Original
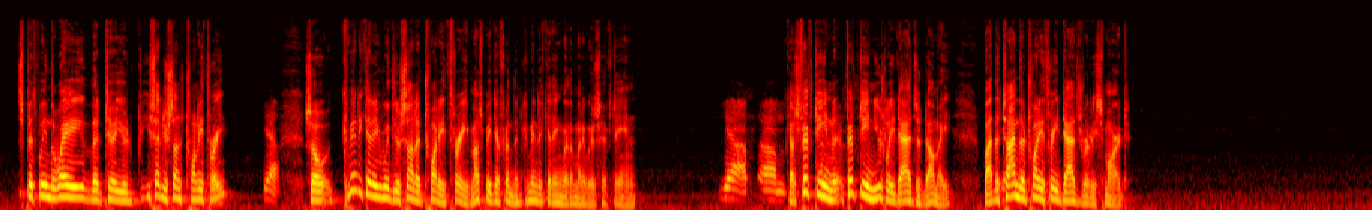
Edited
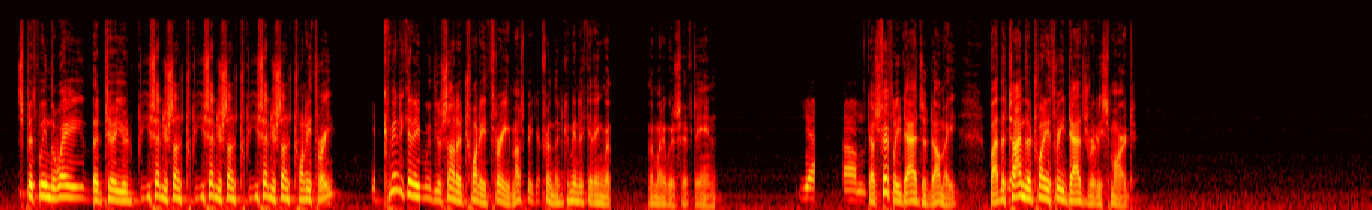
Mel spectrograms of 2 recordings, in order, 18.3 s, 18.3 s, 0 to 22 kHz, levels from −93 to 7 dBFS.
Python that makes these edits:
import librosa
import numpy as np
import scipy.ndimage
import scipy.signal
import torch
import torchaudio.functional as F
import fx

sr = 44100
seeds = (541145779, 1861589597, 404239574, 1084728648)

y = fx.edit(x, sr, fx.fade_out_span(start_s=0.66, length_s=0.59),
    fx.repeat(start_s=1.82, length_s=0.72, count=3),
    fx.cut(start_s=3.56, length_s=0.89),
    fx.fade_in_from(start_s=5.05, length_s=0.47, floor_db=-21.0),
    fx.fade_out_span(start_s=6.22, length_s=0.46),
    fx.insert_room_tone(at_s=7.58, length_s=0.52),
    fx.room_tone_fill(start_s=9.78, length_s=0.39),
    fx.cut(start_s=10.84, length_s=0.99), tone=tone)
